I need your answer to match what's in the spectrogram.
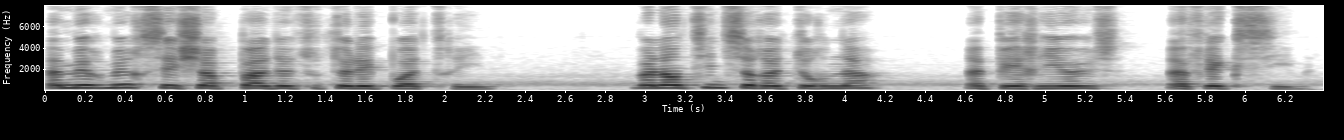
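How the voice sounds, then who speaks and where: Female audiobook reader, fairly high voice, measured dramatic delivery. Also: fairly even intonation. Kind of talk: scripted narration of a historical novel.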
